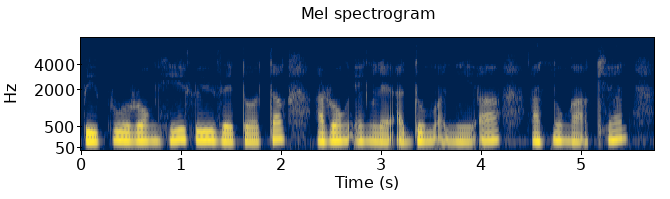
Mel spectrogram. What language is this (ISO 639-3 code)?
lus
